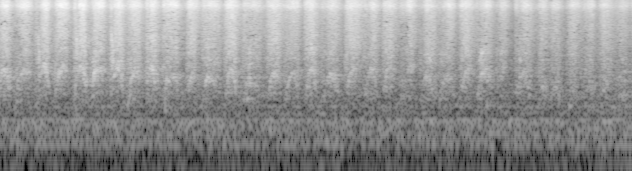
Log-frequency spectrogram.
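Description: A small, foamy, dirty woven fabric rug lying on a stone floor is scrubbed vigorously by hand with a hand-held bristle brush. Quick, steady back-and-forth strokes, about two per second, make a bright, rasping swish that pulses evenly and fades slightly toward the end.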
